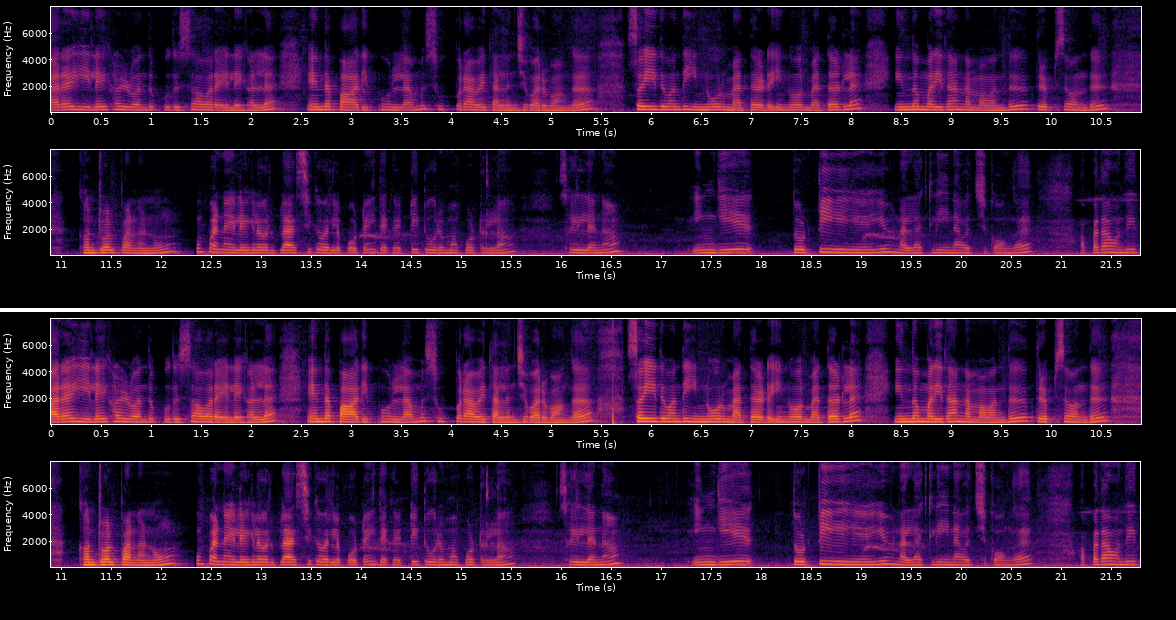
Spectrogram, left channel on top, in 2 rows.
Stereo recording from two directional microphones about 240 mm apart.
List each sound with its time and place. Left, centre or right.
0.0 s a woman's voice: centre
